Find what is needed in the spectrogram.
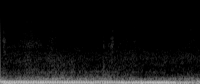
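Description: A steady low rumble with no clear rise or fall.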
